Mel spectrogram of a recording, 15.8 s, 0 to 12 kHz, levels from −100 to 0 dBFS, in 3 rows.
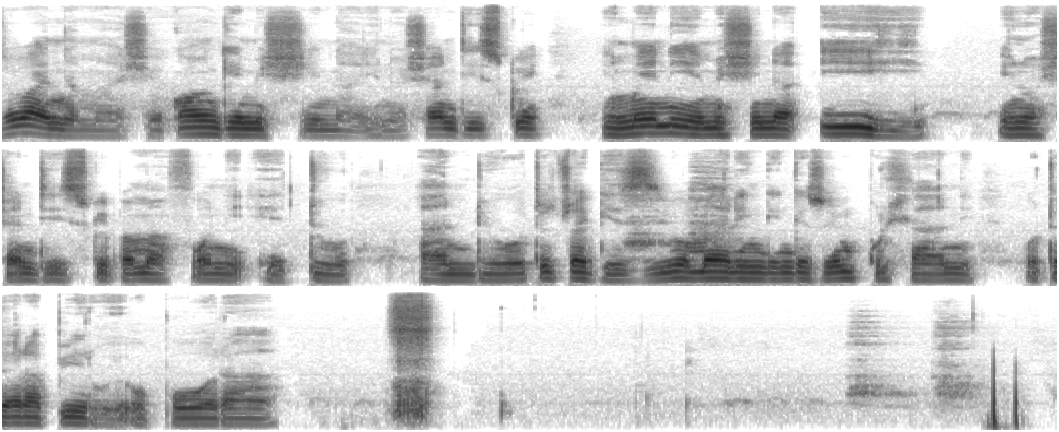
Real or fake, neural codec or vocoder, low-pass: real; none; 10.8 kHz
